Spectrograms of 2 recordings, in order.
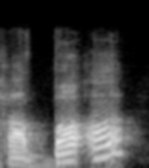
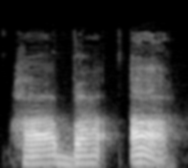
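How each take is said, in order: First: "ha ba ah" with "ba" punched, "ah" unstressed; stress on middle syllable. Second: "ha ba ah" slow, stress landing on final "ah"; stress on last syllable. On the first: Teacher showing the mistaken stress, "ba" stressed in "ha ba ah". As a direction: lean hard on "ba" in "ha ba ah", higher and louder. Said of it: "not ha ba ah". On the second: Teacher showing normal stress to students, "ah" stressed in "ha ba ah". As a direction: separate the syllables and weight the closing "ah", louder. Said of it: "is normally on the last syllable of a word". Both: Shown as a demonstration.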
